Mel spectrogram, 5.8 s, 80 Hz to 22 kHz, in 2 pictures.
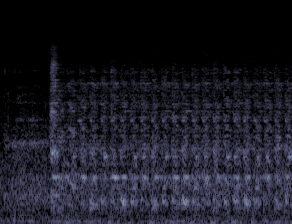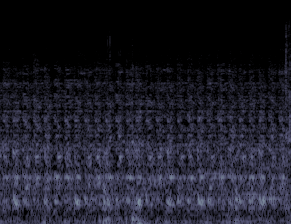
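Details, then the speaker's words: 2003 Land Rover Freelander with MS43 ECU, sat since November 2018, throttle body found shut: steady starter cranking, engine never catches or fires; cranks but won't start, cause not yet identified. "doesn't even sound like it wants to light off let's give it a little bit of gas"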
